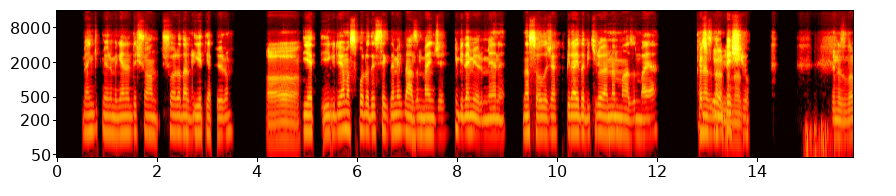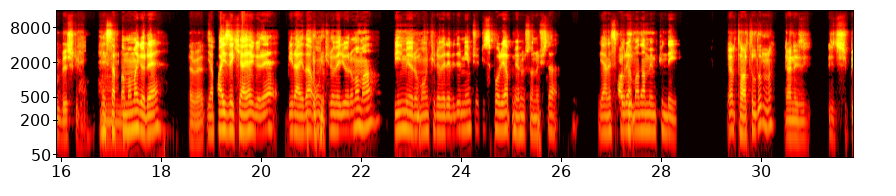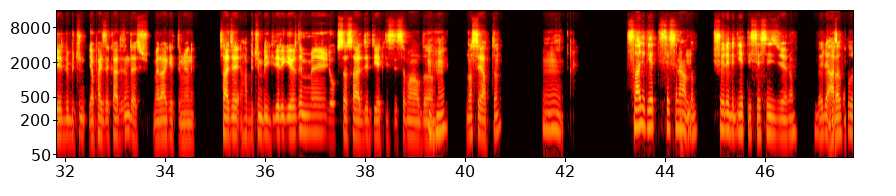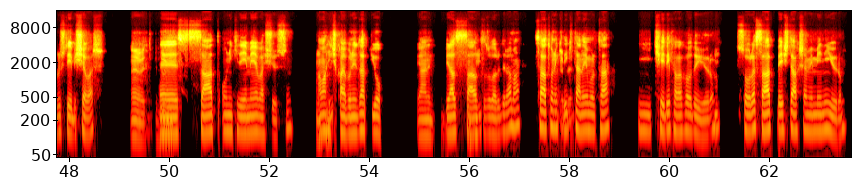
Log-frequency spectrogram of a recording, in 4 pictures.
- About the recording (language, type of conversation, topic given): Turkish, unstructured, Hangi sporun seni en çok mutlu ettiğini düşünüyorsun?
- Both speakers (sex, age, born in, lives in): male, 25-29, Turkey, Poland; male, 25-29, Turkey, Poland
- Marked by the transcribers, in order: unintelligible speech; other background noise; chuckle; other noise; tapping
